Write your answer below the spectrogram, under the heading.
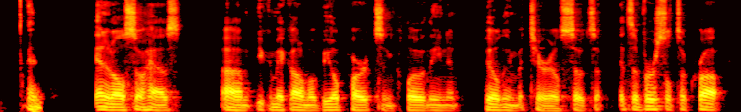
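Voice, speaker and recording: With an American accent, a man talks at a fairly quick pace in a dry, close sound with no echo. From Southern California. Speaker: retired food company founder. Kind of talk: interview. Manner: halting, many fillers and repeats.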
